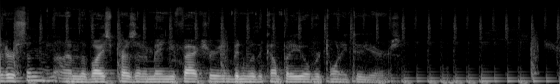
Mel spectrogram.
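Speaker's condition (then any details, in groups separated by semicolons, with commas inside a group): No condition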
